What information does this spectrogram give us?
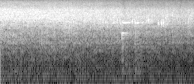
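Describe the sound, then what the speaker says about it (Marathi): Cumin and a ground spice paste hit hot oil, making a loud, dense, continuous sizzle close by, with a brief faint clink midway. "यामध्ये आपण थोडेसे जिरे टाकून घेऊयात आणि त्यामध्ये लगेच आपण हे वाटलेलं वाटण टाकून"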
